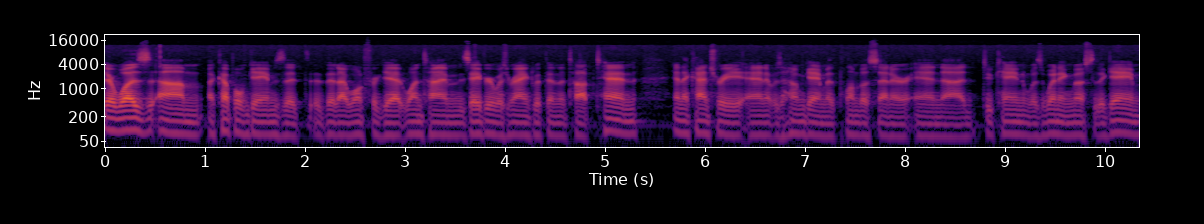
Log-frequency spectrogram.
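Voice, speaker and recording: A man speaks with a very deep, low pitch and vocal fry. His intonation is flat and monotone. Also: fairly quick pace, hardly any pauses. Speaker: former student sports editor. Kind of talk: interview answer.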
